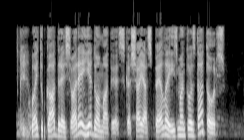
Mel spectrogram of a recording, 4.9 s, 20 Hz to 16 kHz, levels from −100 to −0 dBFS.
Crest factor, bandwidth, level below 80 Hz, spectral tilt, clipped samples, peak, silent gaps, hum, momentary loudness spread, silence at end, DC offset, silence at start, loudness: 14 dB; 8 kHz; -54 dBFS; -3.5 dB/octave; under 0.1%; 0 dBFS; none; none; 7 LU; 0.4 s; under 0.1%; 0.35 s; -13 LUFS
